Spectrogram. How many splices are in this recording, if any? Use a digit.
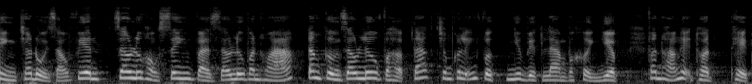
3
